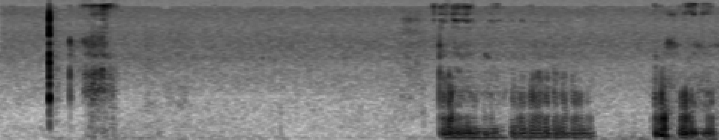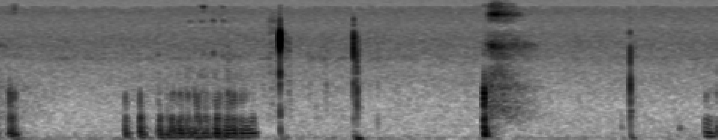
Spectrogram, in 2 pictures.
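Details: Sleeping domestic cat snoring like a person: low, rumbling snore bursts of about a second each, around three and six seconds, with quieter snuffles and clicks between them, indoors.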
